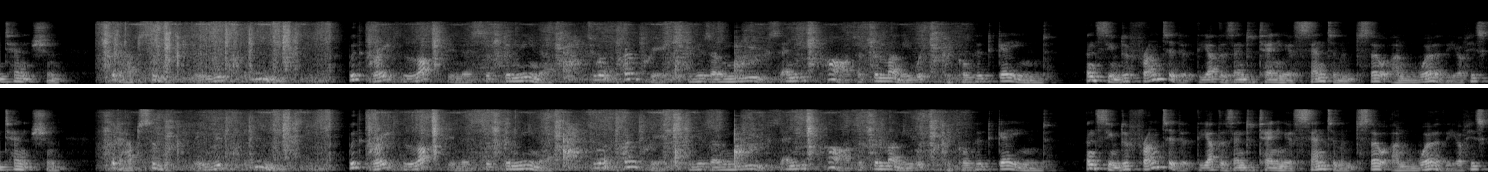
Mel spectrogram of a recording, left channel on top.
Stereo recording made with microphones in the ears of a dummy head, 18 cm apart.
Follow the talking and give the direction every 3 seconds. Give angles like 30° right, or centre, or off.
20° right, centre, 30° left, centre, 20° right.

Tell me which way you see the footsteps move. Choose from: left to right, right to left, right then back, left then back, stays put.
left to right.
